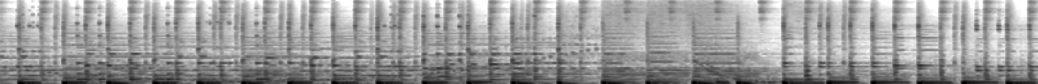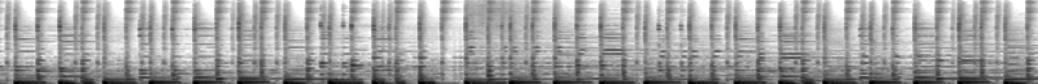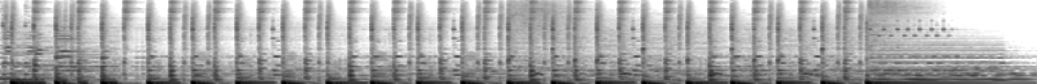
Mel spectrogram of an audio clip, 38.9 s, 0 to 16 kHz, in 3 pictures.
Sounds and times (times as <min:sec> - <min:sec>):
Music: 0:00.0 - 0:38.9.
